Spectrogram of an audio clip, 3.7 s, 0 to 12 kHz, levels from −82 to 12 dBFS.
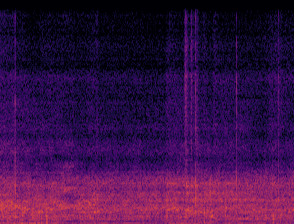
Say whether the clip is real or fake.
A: fake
